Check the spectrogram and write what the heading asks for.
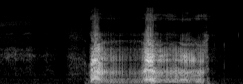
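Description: A dog barking twice, about half a second apart, starting about a second in.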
